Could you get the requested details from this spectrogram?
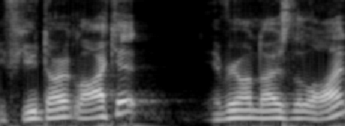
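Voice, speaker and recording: A man with an Australian accent, medium pitch and moderate pace, on a very clean recording with a silent background. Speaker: online political commentator. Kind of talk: podcast interview. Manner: speaks with conviction, forceful.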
